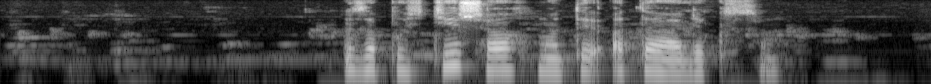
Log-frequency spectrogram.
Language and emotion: Russian, neutral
